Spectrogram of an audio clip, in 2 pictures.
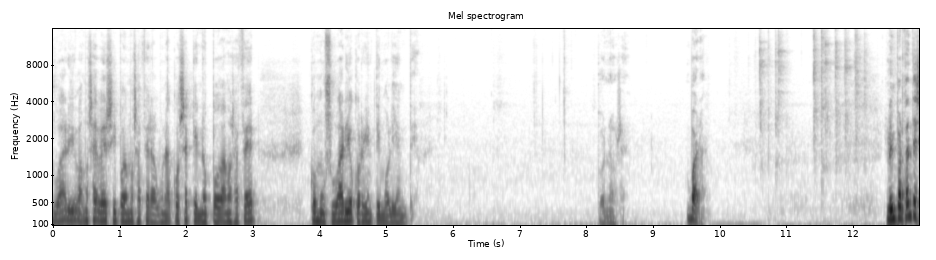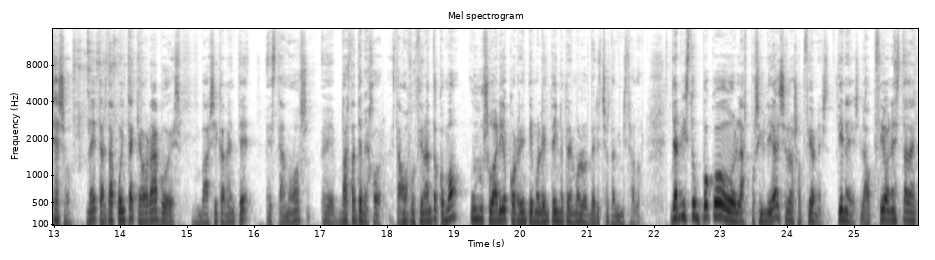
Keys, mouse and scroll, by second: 5.8-6.8 drag, 7.2-10.6 drag, 10.6-14.4 typing, 25.6-25.9 typing, 25.7 Caps_Lock.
